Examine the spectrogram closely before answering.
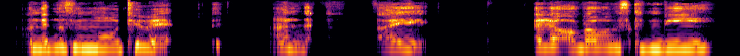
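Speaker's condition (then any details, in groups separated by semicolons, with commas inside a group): Cerebral palsy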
